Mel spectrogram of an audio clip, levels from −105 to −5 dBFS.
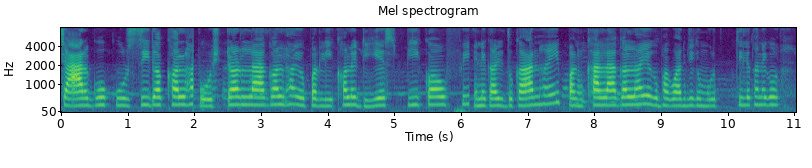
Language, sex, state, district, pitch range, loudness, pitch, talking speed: Bajjika, female, Bihar, Vaishali, 245-275 Hz, -28 LUFS, 265 Hz, 135 wpm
